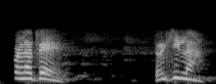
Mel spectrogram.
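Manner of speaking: loud high snap to bring her round; sharp shout. Retold or imitated. Slapping a desperate woman.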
